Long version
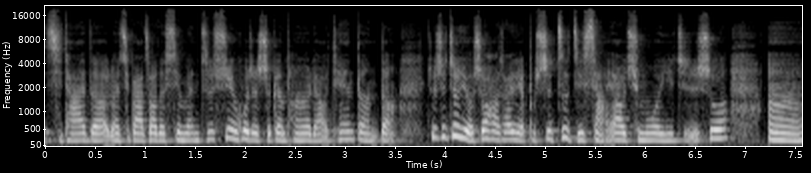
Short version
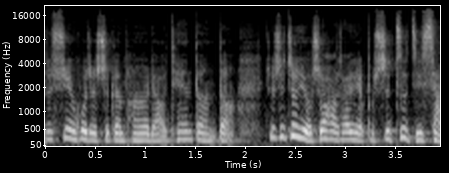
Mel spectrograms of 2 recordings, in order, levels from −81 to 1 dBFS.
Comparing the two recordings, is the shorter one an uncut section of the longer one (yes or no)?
yes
